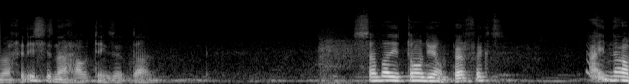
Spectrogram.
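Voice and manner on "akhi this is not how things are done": quiet advice to a brother. Retold or imitated. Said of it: "Then you tell them".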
